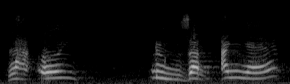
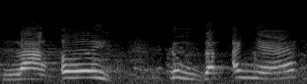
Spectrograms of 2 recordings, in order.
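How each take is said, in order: First: Tender demo plea. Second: Slow, gentle pleading apology; tender retake. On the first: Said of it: "chú phải nói với Lạng thế này này". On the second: After a slip the mentor redoes the apology line, slow and tender. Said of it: "Lỗi mồm". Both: Shown as a demonstration.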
